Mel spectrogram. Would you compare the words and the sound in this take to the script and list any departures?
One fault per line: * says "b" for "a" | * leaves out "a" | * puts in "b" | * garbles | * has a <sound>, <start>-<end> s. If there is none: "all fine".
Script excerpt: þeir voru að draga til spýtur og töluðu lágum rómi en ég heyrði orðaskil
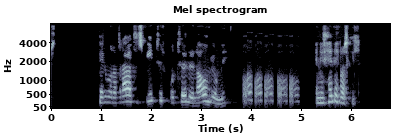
* has a laugh, 3.8-5.0 s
